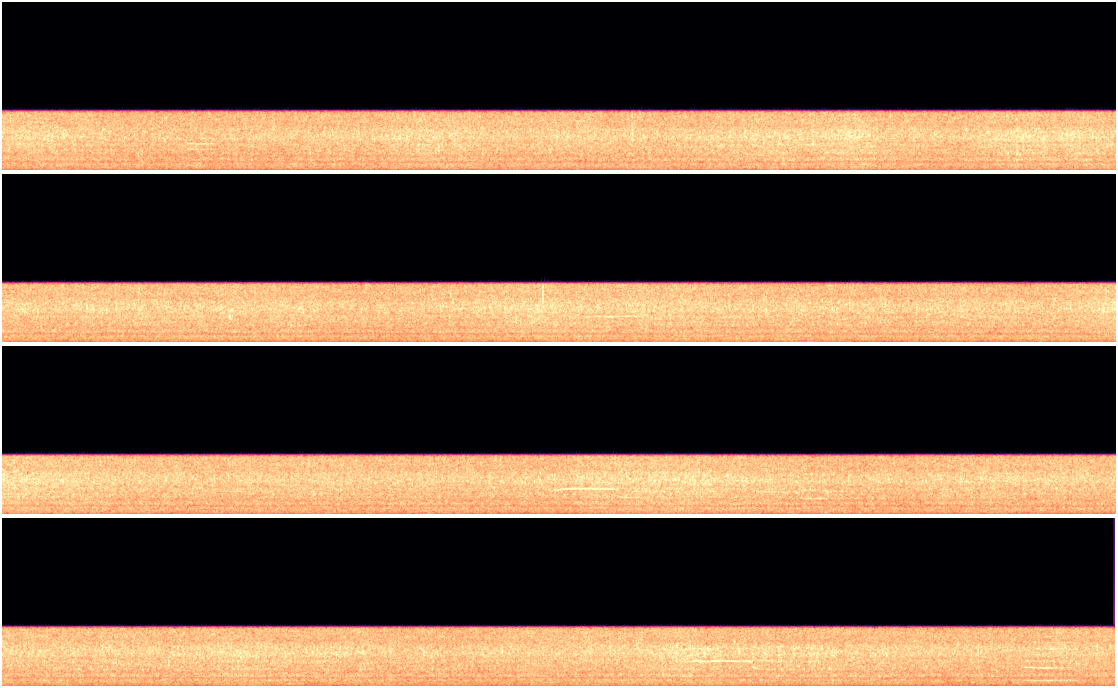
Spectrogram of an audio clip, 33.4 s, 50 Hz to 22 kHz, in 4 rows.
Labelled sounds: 20.8	21.7	killer whale, northern resident, G clan, 3.0 to 3.5 kHz
30.2	30.7	killer whale, northern resident, G clan, 3.1 to 3.4 kHz
32.7	33.1	killer whale, northern resident, G clan, 0.78 to 2.6 kHz

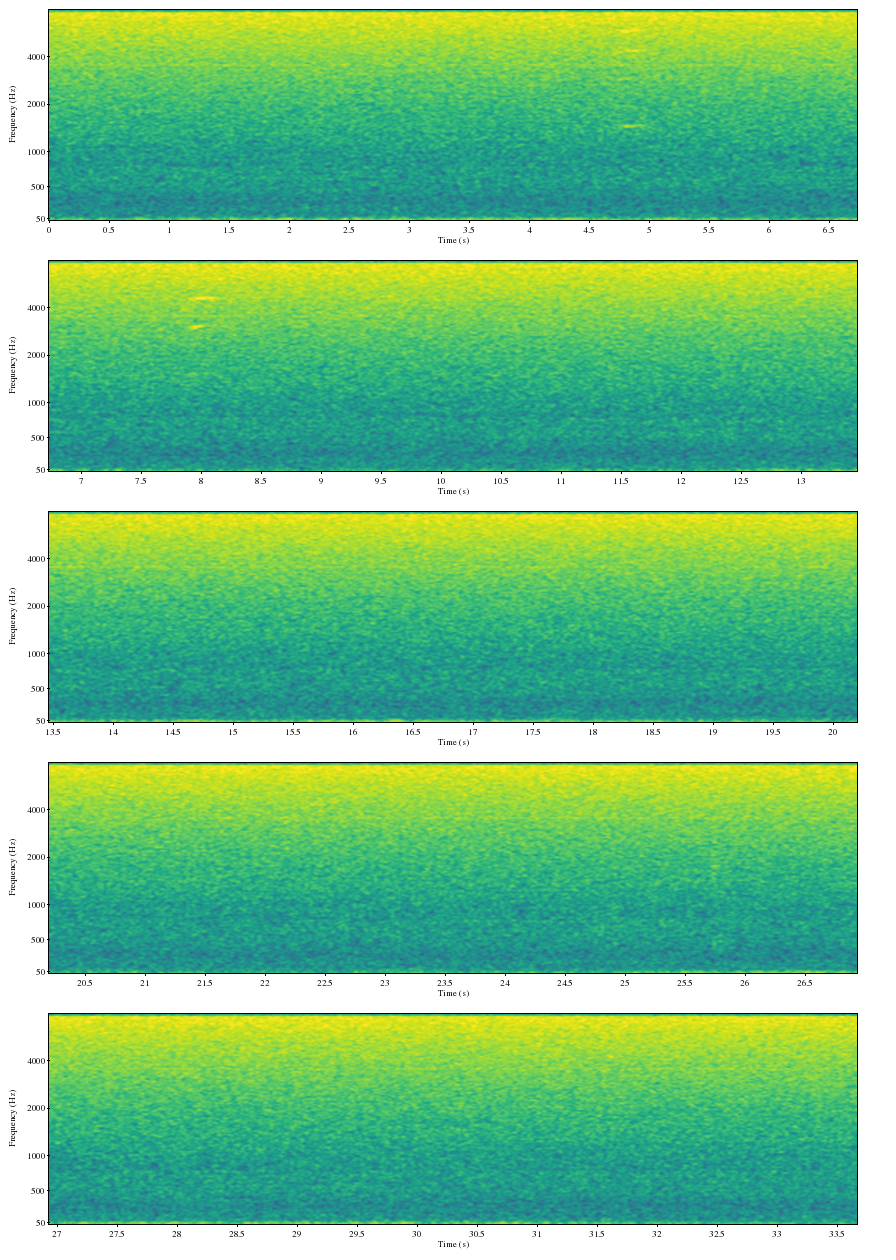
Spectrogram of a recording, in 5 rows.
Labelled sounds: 7.9	8.2	Pacific white-sided dolphin, 4.5 to 4.7 kHz

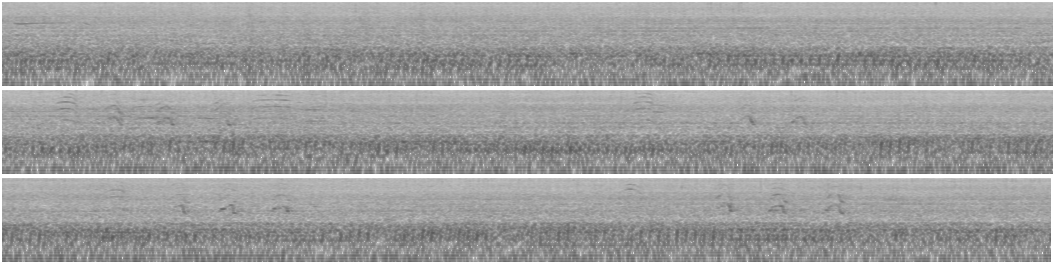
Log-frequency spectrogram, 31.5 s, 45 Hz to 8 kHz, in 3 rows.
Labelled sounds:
0.0	1.1	killer whale, southern resident, J pod, call S01, 0.73 to 5.6 kHz
11.0	12.3	killer whale, 0.49 to 6.5 kHz
12.6	14.1	killer whale, 0.47 to 8.0 kHz
16.7	17.2	killer whale, 0.92 to 6.8 kHz
17.8	18.7	killer whale, 0.56 to 7.3 kHz
22.0	22.4	killer whale, 0.64 to 6.6 kHz
22.7	24.0	killer whale, 0.60 to 7.3 kHz
27.2	27.5	killer whale, 1.6 to 5.6 kHz
28.0	29.6	killer whale, 0.66 to 6.0 kHz

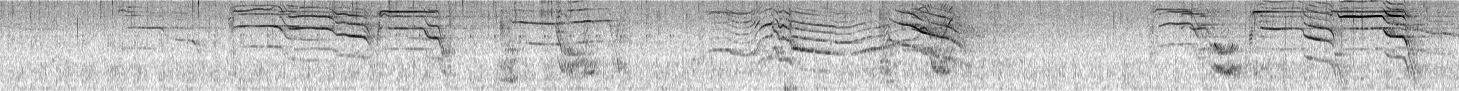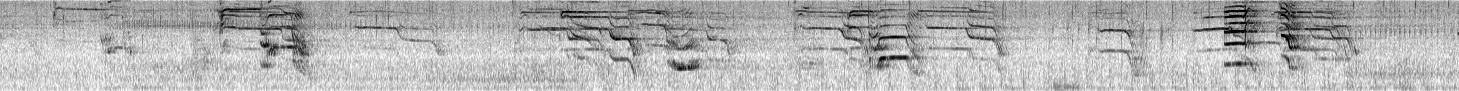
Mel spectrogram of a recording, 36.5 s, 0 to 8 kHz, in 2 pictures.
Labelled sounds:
1.5	2.5	killer whale, northern resident, G clan, 1.4 to 6.3 kHz
2.9	5.6	killer whale, northern resident, G clan, 0.97 to 6.6 kHz
6.3	7.8	killer whale, northern resident, G clan, 0.78 to 7.8 kHz
8.8	12.1	killer whale, northern resident, G clan, 0.78 to 6.8 kHz
14.4	18.3	killer whale, northern resident, G clan, 0.78 to 7.7 kHz
18.9	20.4	killer whale, northern resident, G clan, 1.2 to 7.8 kHz
20.9	22.1	killer whale, northern resident, G clan, 1.2 to 8.0 kHz
22.6	23.8	killer whale, northern resident, G clan, 1.6 to 5.5 kHz
24.7	27.5	killer whale, northern resident, G clan, 0.78 to 7.7 kHz
28.2	30.9	killer whale, northern resident, G clan, 0.78 to 7.9 kHz
32.0	32.6	killer whale, northern resident, G clan, 0.84 to 5.1 kHz
33.1	35.2	killer whale, northern resident, G clan, 0.78 to 7.5 kHz

